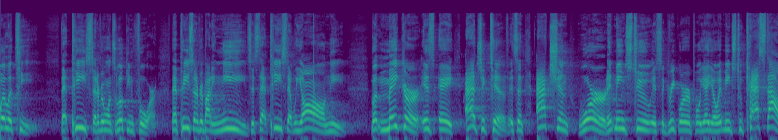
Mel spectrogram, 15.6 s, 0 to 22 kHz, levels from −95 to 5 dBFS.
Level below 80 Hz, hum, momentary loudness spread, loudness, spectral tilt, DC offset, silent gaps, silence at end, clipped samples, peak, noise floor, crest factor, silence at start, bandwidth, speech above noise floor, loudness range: -70 dBFS; none; 7 LU; -33 LUFS; -3.5 dB/octave; under 0.1%; none; 0 s; under 0.1%; -14 dBFS; -65 dBFS; 18 dB; 0 s; 15.5 kHz; 32 dB; 2 LU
